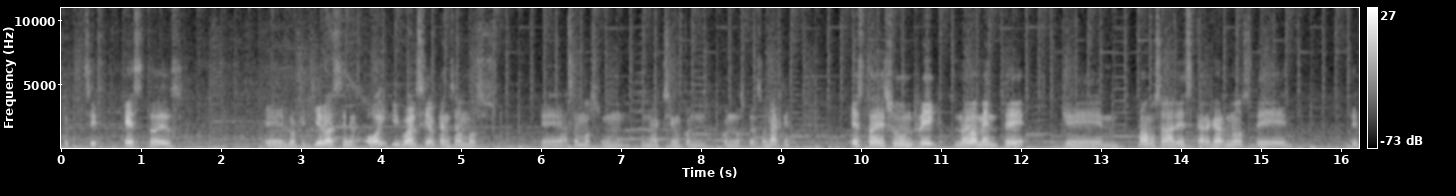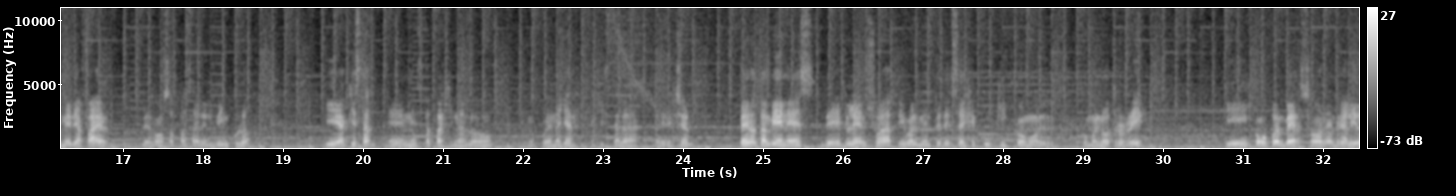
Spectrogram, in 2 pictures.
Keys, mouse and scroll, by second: 0.0 middle click, 4.2 scroll down 4, 4.6 shift+middle click, 5.4 KP_1, 7.4 middle click, 8.2 scroll up 1, 8.6 shift+middle click.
